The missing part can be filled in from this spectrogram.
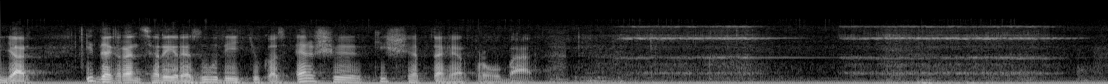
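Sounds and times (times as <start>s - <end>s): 
speech: 0.0s - 5.4s
low rumble: 0.0s - 9.9s
telephone ringing for an early-morning wake-up service call: 6.1s - 11.0s.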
